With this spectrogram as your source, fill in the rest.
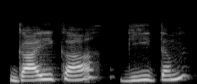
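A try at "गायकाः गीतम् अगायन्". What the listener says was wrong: విసర్గ గాయకాః అని ఉంది కదా ఇక్కడ కనబడుతుంది గా విసర్గ పలకాలి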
